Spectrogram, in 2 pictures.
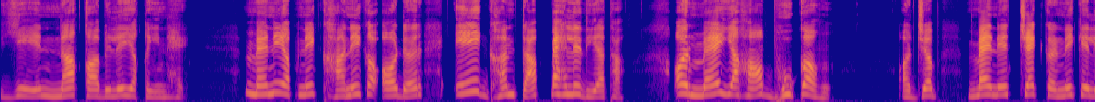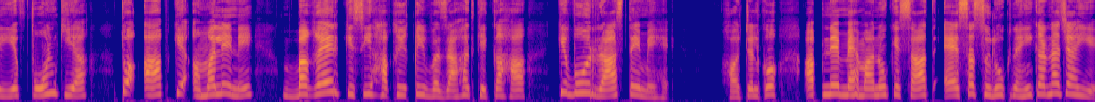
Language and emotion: Urdu, angry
